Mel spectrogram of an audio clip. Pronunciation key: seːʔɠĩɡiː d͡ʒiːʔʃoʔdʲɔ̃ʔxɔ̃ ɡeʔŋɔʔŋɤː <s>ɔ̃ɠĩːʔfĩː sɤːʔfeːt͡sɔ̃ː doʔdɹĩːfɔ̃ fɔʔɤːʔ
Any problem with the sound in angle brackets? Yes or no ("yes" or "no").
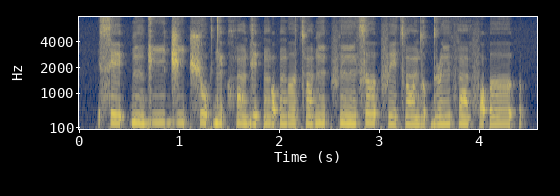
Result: yes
